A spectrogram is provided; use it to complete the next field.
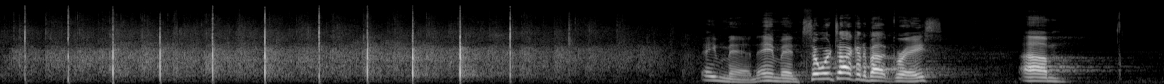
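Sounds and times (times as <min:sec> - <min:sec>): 
audience round of applause: 0:00.0 - 0:07.0
speech: 0:07.0 - 0:09.5, 0:10.2 - 0:10.8.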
